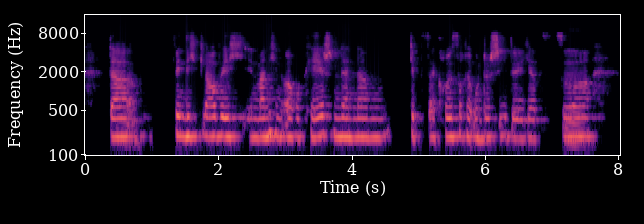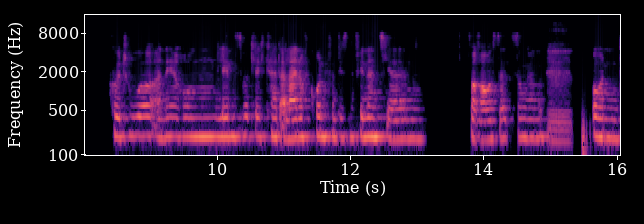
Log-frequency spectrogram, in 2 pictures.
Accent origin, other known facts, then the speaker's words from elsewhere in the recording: Swabia, Germany; jetzt hier irgendwie bei mir als Schwabe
